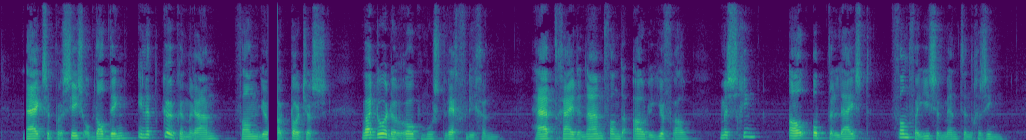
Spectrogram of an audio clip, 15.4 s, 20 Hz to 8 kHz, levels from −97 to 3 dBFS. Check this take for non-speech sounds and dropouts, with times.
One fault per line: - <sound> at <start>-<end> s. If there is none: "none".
- dropout at 0.4-0.4 s
- dropout at 4.0-4.2 s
